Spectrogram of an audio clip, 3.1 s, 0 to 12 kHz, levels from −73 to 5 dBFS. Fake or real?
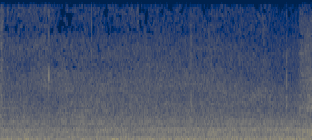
fake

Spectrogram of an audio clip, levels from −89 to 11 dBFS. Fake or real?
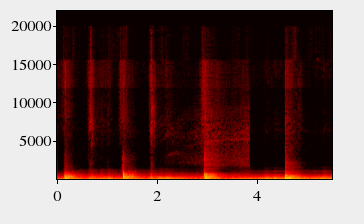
real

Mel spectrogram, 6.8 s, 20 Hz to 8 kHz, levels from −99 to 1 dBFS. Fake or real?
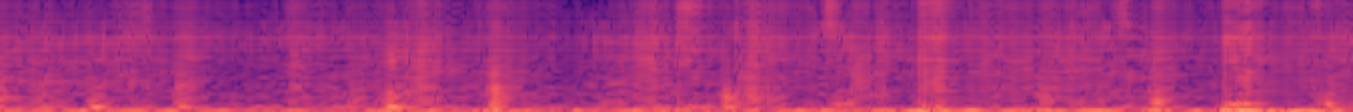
fake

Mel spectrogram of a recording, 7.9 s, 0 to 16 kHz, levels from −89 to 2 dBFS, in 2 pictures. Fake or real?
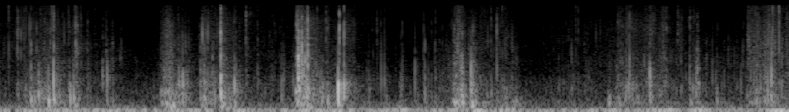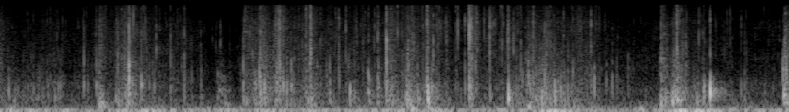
real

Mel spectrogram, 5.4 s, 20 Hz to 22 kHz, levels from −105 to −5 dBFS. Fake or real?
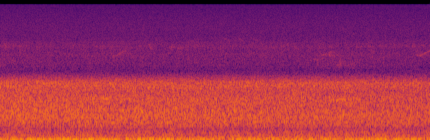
fake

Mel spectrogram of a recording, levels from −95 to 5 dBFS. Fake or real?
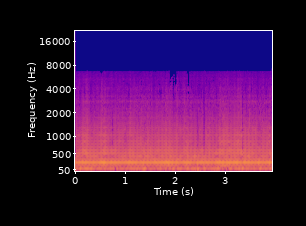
fake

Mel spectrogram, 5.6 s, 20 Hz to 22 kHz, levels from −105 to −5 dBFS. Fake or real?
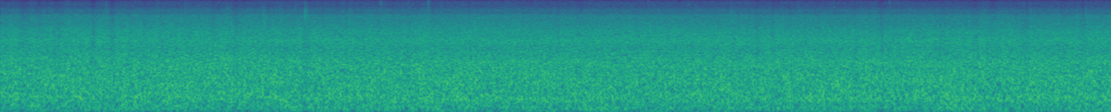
real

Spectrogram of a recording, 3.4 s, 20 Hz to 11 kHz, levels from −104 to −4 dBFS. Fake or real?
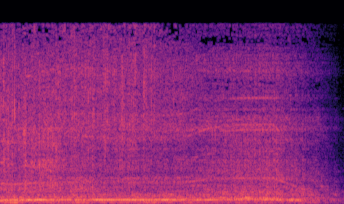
real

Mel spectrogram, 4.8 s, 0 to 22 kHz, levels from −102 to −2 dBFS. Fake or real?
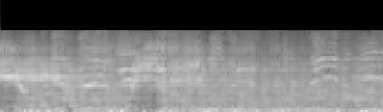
fake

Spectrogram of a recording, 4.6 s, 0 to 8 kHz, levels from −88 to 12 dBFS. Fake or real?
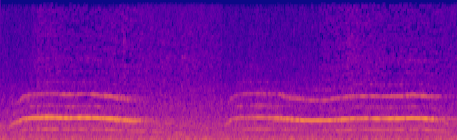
fake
